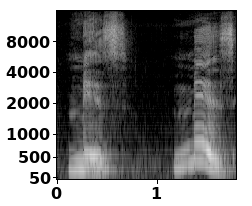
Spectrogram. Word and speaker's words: Ms: so first of all let's work on the pronunciation ms/ms it's what I call a heavy s sound almost leaning towards a Zed or a Z sound MS repeat after me ms sounds great miss miss and mrs.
